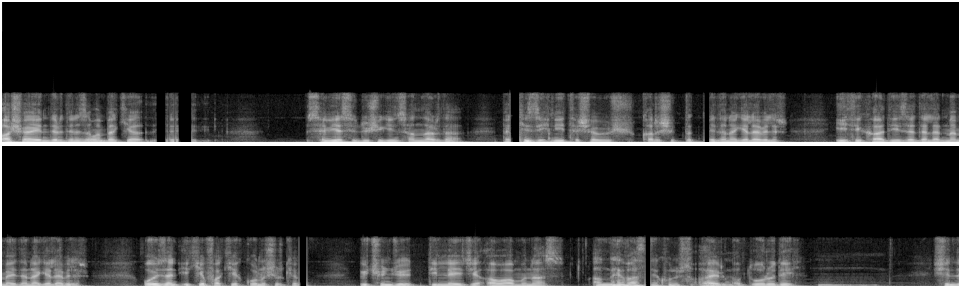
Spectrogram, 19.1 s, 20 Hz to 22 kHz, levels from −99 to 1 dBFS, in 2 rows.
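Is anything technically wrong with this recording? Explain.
Yes. There is packet loss on an ADPCM call, carried over G.722 wideband coding at 64 kbit/s. Packets went missing and were replaced by silence, so the receiving decoder's adaptive predictor and step size drifted away from the sender's. The first episode, at 1.54 to 1.92 s, drops 280 ms in scattered holes across 360 ms, the longest about 140 ms, pointing to a burst of well over a dozen packets. Later single gaps fall at 5.08 to 5.29 s (100 ms, between "seviyesi düşük insanlarda" and "zihni teşebbüş karışıklık"), 7.02 to 7.11 s (60 ms, after "zihni teşebbüş karışıklık"), 12.54 to 12.70 s (80 ms, between "yüzden iki fakih konuşurken" and "üçüncü dinleyici avamı naz") and 16.00 to 16.11 s (60 ms). Each gap is a hard-edged hole in the speech. Afterwards the speech returns with brief distortion before settling within a few tens of milliseconds.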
